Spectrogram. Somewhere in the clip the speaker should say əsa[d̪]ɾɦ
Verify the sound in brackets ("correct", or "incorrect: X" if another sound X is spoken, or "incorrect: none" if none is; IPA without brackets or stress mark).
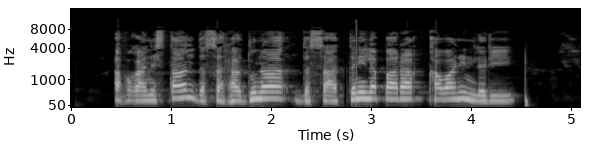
incorrect: none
